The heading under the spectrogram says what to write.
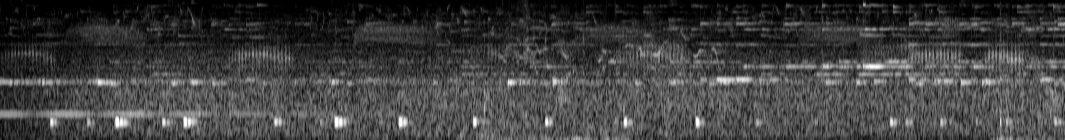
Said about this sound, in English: and ran down there and got as close as I could to these cows and got this beautiful recording of just all this sort of stereo panorama of all these different cowbells mixed with little chirping frog sounds. And it was exactly the thing that I needed.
